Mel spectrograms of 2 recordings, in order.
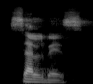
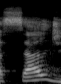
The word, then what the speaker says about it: selves: बताओ ये सेल्वेज है या सेल्ज है, सेल्ज। ले भी आधा है, वे भी आधा है, तो ये प्रोनाउंसिएशन क्या है, गलत है।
